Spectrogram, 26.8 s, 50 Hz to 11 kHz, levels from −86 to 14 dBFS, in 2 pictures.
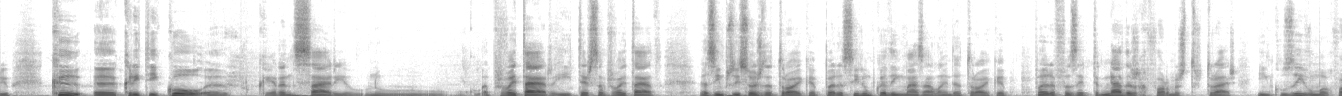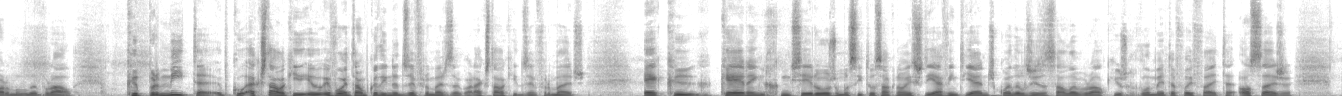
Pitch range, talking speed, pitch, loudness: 110-140 Hz, 170 wpm, 125 Hz, -26 LUFS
